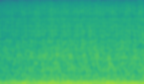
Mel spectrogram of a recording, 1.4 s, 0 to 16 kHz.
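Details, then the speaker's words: 1983 classic Mini (998) idling after the valve clearances were adjusted; heavy valve play and rocker wear were found, and the rockers were set to allow for the wear: faint light ticking over steady idle, still slightly tappy but much quieter. "Now the owner had said to me that he' done the valves and he'd had someone else check them as well, but they were they were um tapping a lot. As it turns out, uh there's a lot of wear on the rockers."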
